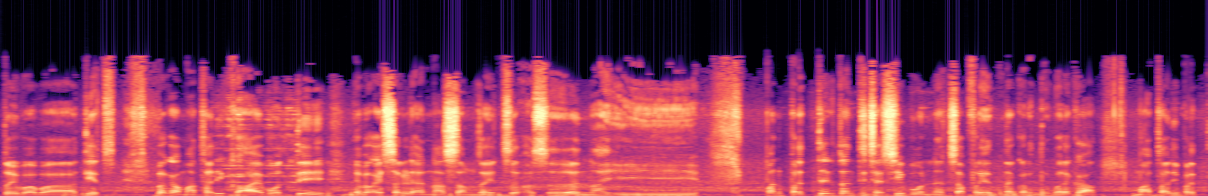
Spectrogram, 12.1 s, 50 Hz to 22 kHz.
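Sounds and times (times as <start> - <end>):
man drawing out long vowel: 5.2 - 7.2.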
